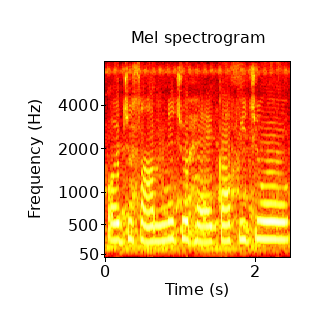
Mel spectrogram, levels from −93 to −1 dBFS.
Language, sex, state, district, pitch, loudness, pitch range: Hindi, female, Rajasthan, Bikaner, 270 Hz, -10 LUFS, 250-275 Hz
